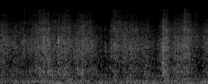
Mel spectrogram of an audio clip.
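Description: Faint rustling and crinkling of a large plastic bag being handled, with a couple of soft ticks.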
